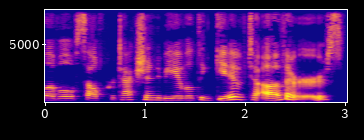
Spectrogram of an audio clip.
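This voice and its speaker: A woman is speaking. Her pitch is medium. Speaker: podcast host. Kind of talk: casual chat. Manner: animated, enthusiastic.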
